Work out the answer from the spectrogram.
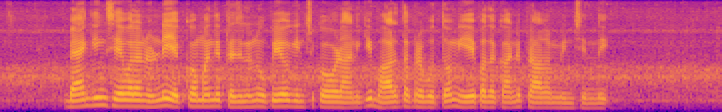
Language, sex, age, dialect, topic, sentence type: Telugu, male, 18-24, Telangana, agriculture, question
